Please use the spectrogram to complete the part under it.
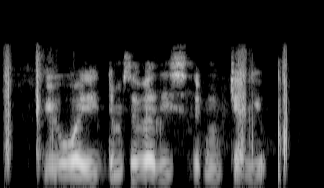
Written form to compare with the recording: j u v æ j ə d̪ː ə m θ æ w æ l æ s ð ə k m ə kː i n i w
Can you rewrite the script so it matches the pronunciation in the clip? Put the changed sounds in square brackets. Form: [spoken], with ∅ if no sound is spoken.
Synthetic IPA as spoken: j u v æ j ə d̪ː ə m θ æ [v] æ l [i] s ð ə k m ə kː [æ] n i w

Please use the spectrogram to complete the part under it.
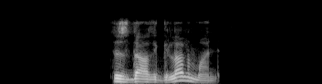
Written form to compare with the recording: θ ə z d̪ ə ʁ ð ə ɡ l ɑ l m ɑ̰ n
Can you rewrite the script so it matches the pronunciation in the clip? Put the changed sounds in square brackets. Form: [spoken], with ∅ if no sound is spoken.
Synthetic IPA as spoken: θ ə z d̪ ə ʁ ð ə ɡ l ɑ l m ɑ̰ n

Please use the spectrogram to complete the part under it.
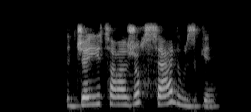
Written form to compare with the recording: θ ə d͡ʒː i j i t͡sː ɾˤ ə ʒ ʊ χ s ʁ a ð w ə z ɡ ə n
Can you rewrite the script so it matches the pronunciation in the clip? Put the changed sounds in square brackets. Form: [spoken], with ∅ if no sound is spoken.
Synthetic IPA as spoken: θ ə d͡ʒː [æ] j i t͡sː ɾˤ [ɑ] ʒ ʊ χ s [ʕ] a ð w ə z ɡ ə n

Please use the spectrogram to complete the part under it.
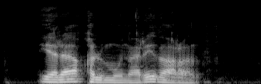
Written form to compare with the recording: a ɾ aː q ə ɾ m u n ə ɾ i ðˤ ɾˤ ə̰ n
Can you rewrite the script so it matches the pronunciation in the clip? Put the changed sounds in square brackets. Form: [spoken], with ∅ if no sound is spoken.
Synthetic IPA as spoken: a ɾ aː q ə [l] m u n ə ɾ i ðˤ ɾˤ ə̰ n

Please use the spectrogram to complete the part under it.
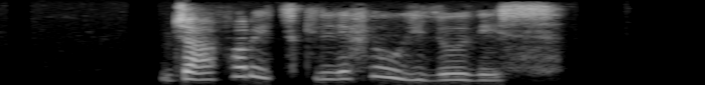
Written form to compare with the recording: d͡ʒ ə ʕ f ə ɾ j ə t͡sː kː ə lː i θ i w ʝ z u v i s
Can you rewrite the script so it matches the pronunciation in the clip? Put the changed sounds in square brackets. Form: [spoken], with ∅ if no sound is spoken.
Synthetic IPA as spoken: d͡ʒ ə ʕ f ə ɾ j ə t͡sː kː ə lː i [χ] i w ʝ [ð] u [ð] i s

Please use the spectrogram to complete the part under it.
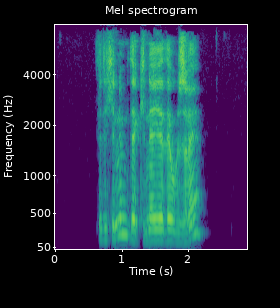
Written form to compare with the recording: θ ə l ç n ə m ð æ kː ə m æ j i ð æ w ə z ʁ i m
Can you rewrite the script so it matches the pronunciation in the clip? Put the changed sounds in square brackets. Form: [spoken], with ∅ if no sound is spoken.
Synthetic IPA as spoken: θ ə l ç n ə m ð æ kː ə [n] æ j [æ] ð æ w ə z ʁ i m

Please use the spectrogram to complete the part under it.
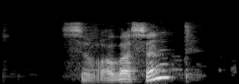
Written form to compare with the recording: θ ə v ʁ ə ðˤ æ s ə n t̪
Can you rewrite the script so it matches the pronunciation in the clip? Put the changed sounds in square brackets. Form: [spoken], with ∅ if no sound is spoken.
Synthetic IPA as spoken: [s] ə v ʁ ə ðˤ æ s ə n t̪

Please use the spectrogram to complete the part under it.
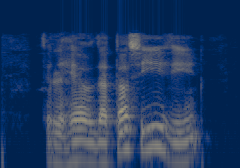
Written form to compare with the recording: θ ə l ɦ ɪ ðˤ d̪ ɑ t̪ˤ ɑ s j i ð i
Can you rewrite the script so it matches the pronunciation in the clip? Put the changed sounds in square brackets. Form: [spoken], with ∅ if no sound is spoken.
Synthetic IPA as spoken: θ ə l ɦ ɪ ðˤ d̪ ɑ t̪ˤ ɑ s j i ð i

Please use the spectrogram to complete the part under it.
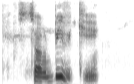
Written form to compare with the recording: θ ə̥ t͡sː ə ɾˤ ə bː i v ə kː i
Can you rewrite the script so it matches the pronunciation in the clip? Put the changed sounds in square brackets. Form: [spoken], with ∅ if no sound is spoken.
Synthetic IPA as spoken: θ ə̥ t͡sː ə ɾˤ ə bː i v ə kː i

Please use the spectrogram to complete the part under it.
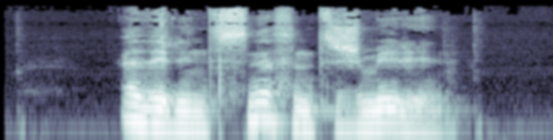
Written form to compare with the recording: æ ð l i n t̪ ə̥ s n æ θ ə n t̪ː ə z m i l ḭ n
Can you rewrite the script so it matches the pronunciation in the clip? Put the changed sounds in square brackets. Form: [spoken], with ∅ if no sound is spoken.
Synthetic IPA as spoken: æ ð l i n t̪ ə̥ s n æ θ ə n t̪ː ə [ʒ] m i l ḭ n

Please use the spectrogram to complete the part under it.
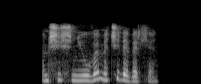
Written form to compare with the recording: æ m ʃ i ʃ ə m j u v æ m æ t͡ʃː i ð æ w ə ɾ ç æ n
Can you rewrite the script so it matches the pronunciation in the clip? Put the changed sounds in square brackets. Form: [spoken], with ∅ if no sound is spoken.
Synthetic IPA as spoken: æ m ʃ i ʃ ə [n] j u v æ m æ t͡ʃː i ð æ [v] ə ɾ ç æ n

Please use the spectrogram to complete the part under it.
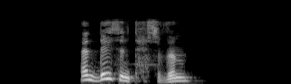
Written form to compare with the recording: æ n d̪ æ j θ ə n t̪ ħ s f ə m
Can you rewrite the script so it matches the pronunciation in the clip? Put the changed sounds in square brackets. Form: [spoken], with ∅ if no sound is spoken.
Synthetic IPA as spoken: æ n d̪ æ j θ ə n t̪ ħ s [v] ə m

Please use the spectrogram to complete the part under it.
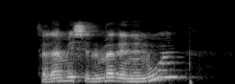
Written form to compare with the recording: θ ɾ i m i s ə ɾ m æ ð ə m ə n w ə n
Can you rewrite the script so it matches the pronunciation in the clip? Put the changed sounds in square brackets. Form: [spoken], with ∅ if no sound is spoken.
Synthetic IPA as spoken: θ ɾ [æ] m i s ə [l] m æ ð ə [n] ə n w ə n

